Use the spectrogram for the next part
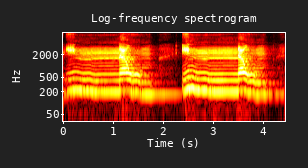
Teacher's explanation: انہم، یہاں پر جو نون ہے وہ تشدید کے ساتھ ہے اور یہاں پر غنہ زمانی ہوگا اور اس کی آواز ہم ناک کے بانسے سے ادا کریں گے اور اس کی جو مقدار ہے وہ 1 الف کے برابر ہے، یعنی کہ 2 سے 3 سیکنڈ ہم اس کو کھینچ کر ادا کریں گے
